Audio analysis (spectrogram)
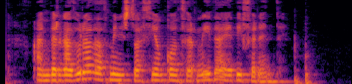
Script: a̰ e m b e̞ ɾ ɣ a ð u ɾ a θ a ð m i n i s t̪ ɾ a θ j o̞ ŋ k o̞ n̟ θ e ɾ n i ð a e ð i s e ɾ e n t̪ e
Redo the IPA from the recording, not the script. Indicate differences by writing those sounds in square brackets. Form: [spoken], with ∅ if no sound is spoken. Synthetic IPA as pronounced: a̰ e m b e̞ ɾ ɣ a ð u ɾ a [ð] a ð m i n i s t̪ ɾ a θ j o̞ ŋ k o̞ n̟ θ e ɾ n i ð a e ð i [f] e ɾ e n t̪ e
